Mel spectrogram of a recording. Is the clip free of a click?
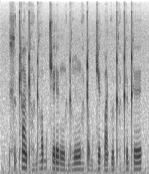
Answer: yes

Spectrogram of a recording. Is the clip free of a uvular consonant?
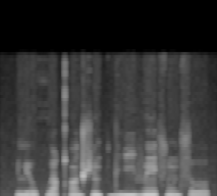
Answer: no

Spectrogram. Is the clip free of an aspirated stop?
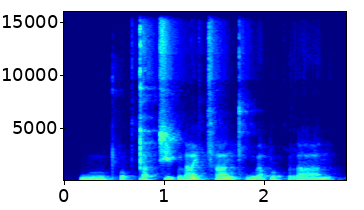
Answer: no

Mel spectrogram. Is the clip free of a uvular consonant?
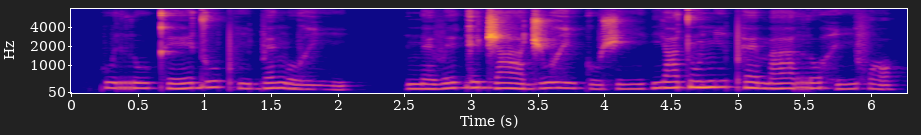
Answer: yes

